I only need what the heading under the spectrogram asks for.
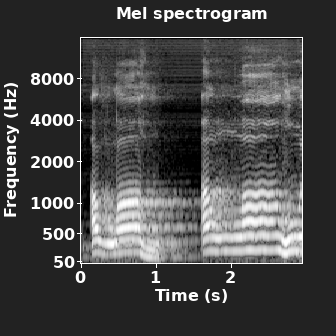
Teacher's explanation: Walau sya Allahu, hamzah harus tegas. Allahu lam jalalah yang sebelumnya fathah kita baca tafkhim.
